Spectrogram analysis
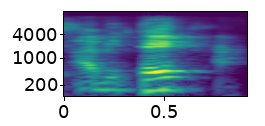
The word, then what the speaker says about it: habiter: Also, you probably noticed that habiter I pronounce without any h sound because it's not habiter, it's habiter. H in French is silent.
